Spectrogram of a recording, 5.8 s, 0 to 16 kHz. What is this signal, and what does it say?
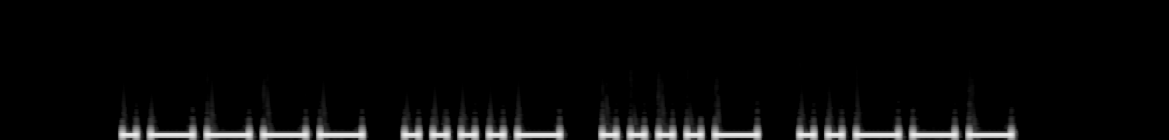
Morse code, heard as a keyed tone, about 17 wpm, 700 Hz. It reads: 1442
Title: Numbers - 4-Digit 17wpm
